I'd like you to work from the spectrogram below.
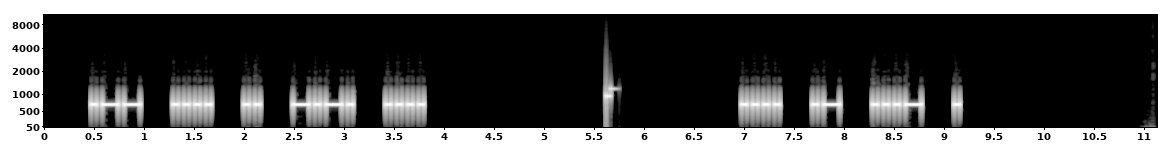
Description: Morse code, heard as a keyed tone, about 22 wpm, spaced as for 16 wpm, 700 Hz. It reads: WHICH HAVE
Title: 2x Character Spacing - Top 100 Words - 22wpm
